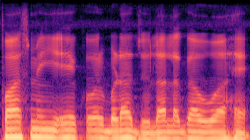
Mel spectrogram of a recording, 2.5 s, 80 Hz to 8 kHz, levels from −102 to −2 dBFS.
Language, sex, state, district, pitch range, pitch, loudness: Hindi, male, Rajasthan, Bikaner, 100-115 Hz, 105 Hz, -16 LUFS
